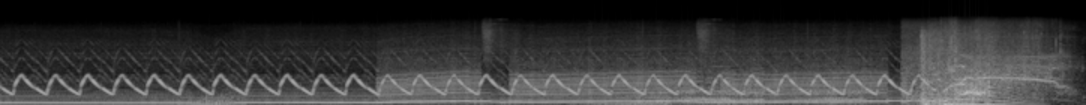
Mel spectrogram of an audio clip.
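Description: An engine hums steadily and revs up slightly.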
